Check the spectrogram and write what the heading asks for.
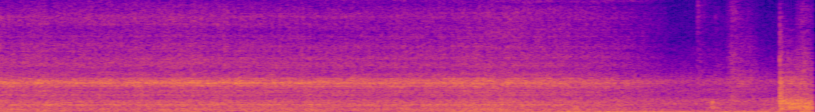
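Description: Horizontal metal-cutting bandsaw running and cutting through a metal plate clamped in its vise, a steady grinding hum with a high whine. The cutting sound drops away about three seconds in.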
